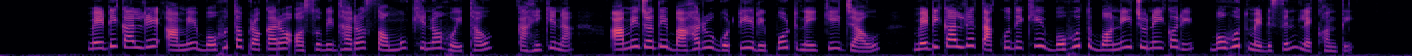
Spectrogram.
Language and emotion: Odia, neutral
